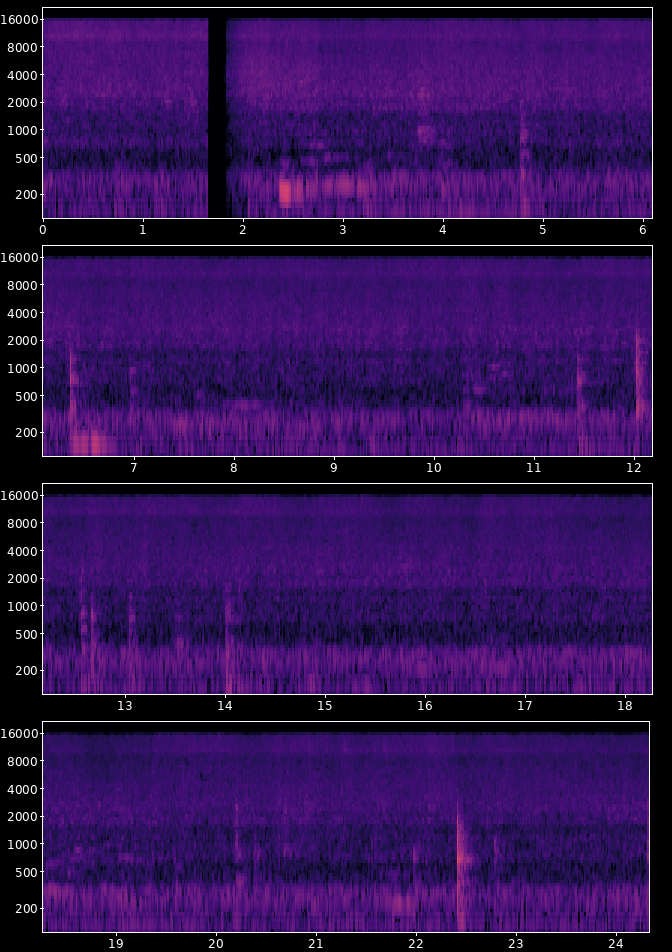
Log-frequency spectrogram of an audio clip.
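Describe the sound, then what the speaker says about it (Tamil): Cabbage sautés in a pan with a quiet, even hiss of frying, with occasional faint clinks of a spoon and one sharper knock near the end. "இப்போ நம்ம கோஸ் ஆட் பண்ணிக்கலாம். கோஸ் நல்லா வதங்கட்டும்."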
